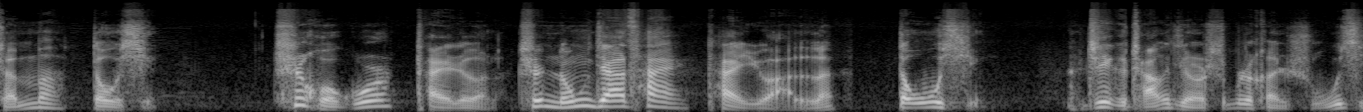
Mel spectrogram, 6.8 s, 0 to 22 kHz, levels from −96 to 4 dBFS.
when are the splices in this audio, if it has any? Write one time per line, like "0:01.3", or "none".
0:02.5
0:04.3

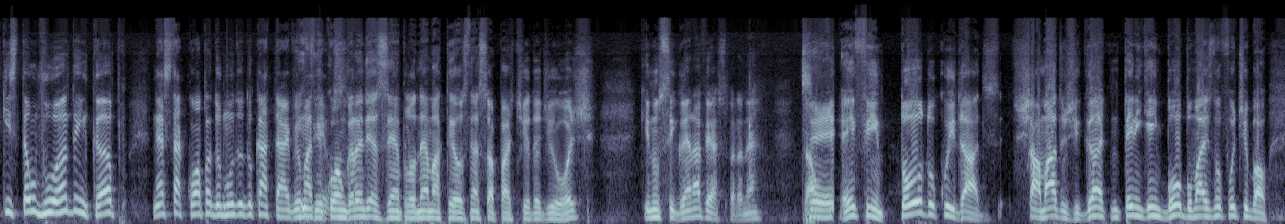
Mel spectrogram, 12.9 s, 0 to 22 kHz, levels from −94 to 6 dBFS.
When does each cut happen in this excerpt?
0:08.3

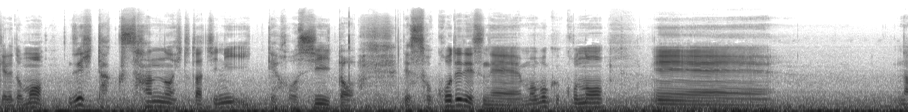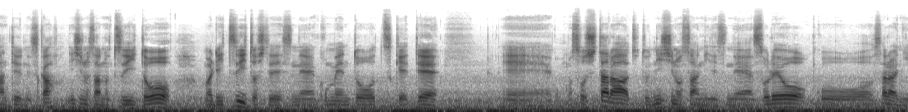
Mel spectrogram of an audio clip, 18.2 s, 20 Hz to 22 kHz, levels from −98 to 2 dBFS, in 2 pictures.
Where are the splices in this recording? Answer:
0:14.6

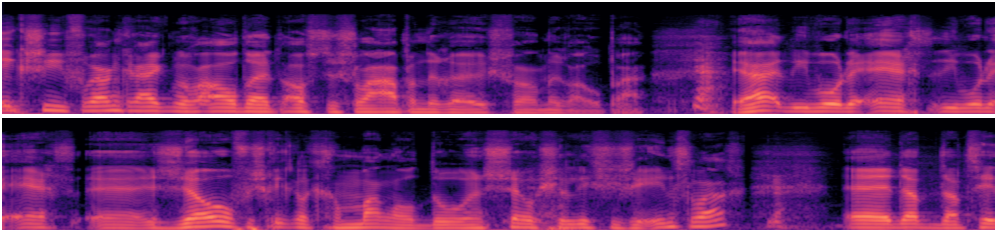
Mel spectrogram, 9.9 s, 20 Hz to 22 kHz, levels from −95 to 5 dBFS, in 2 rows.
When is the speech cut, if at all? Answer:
none

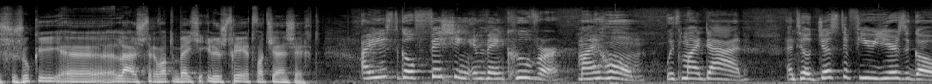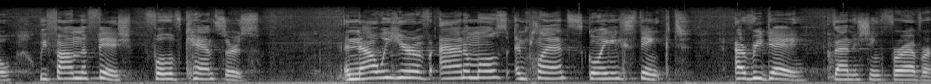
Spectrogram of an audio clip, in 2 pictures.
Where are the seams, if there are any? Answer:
none

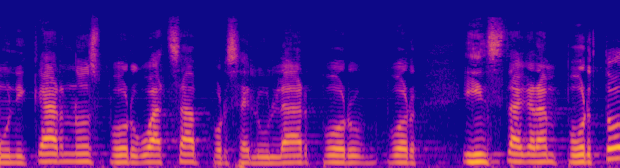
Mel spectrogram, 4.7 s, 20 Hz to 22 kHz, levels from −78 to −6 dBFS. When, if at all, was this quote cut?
0:01.6
0:02.9

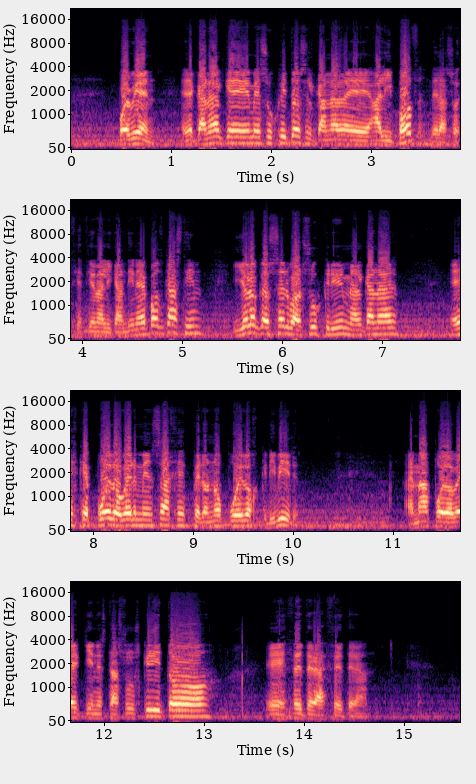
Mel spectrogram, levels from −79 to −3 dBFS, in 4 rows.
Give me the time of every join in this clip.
0:10.9

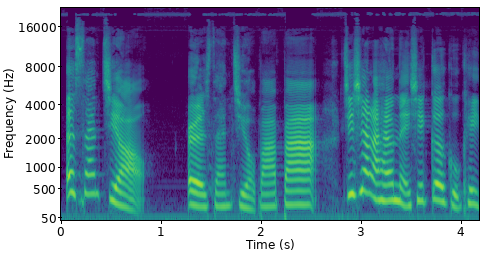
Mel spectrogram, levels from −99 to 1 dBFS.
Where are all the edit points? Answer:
0:02.7

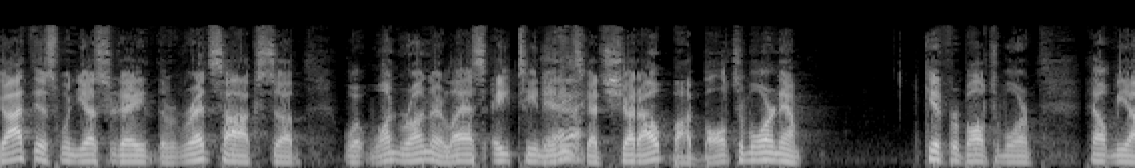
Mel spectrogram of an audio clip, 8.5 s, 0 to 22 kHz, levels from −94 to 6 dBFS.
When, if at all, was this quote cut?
none

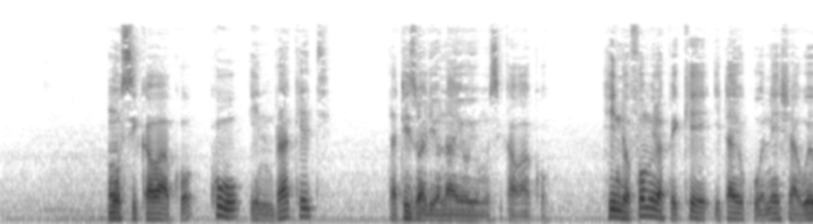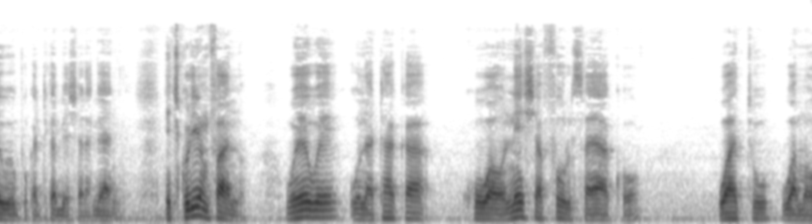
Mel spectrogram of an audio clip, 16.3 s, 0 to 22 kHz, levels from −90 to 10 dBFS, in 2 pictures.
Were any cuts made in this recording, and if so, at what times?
0:02.0

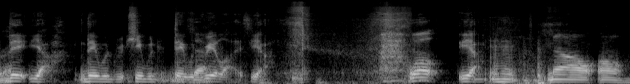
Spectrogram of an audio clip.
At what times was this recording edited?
0:04.8

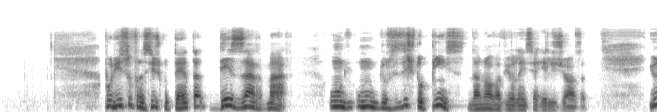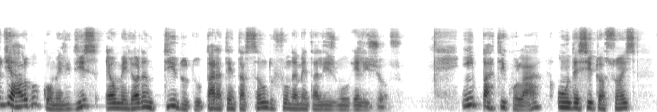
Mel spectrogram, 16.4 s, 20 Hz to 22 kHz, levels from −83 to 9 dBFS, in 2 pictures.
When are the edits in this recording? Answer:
0:01.3
0:15.1

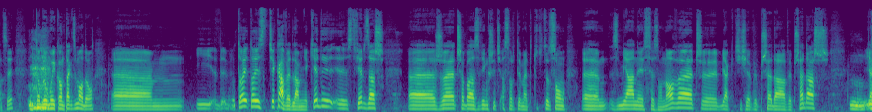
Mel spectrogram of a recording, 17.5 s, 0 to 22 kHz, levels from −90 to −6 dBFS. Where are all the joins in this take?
none

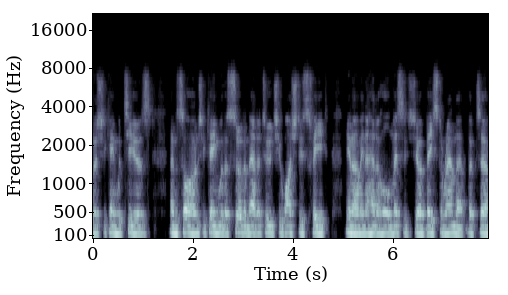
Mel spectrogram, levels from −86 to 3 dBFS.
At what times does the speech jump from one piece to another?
none

